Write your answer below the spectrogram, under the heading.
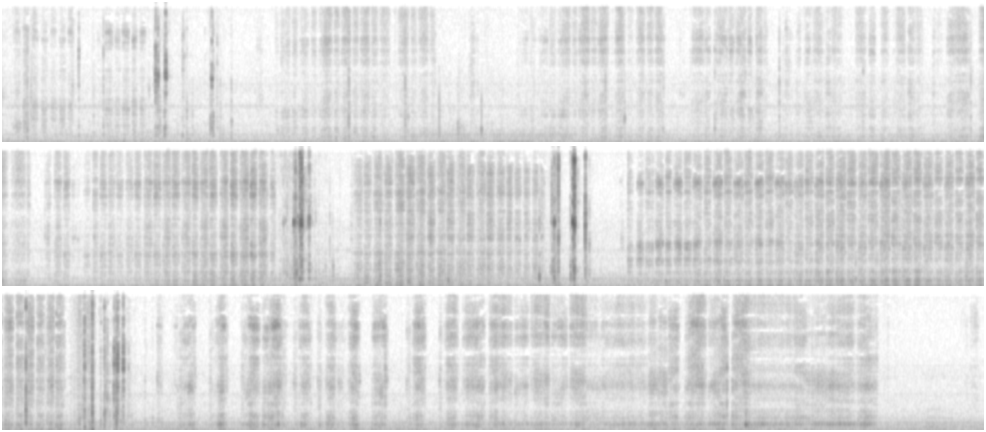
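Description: Pencil scratching across lined notebook paper in short sketching strokes, faint throughout and busier in the second half, with two sharp clicks a few seconds apart near the middle.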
